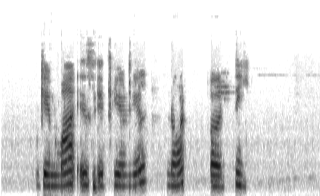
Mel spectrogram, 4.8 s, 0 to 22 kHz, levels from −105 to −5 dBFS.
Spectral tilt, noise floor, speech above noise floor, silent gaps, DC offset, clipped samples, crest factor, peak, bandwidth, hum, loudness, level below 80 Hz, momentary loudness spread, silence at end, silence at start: -5 dB/octave; -73 dBFS; 50 dB; none; under 0.1%; under 0.1%; 20 dB; -6 dBFS; 8.8 kHz; none; -25 LUFS; -76 dBFS; 9 LU; 1.1 s; 0.55 s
